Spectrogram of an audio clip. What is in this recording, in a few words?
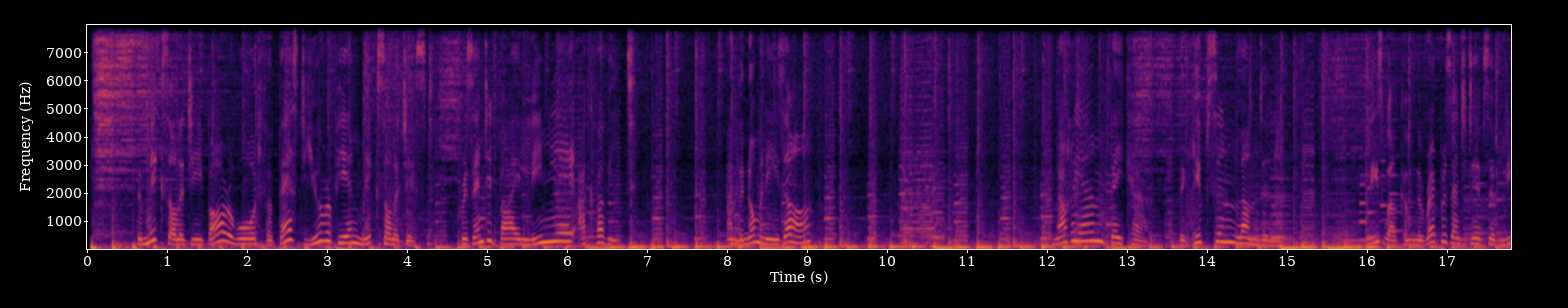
VOG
